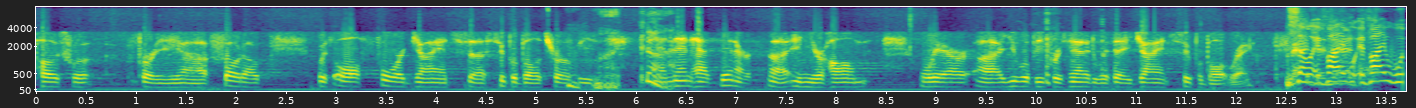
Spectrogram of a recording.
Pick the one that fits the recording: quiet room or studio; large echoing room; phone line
phone line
